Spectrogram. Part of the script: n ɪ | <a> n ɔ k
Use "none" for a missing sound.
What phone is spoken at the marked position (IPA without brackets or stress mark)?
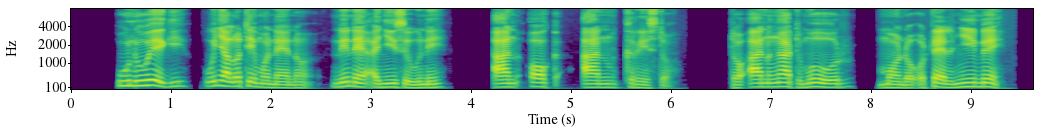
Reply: a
